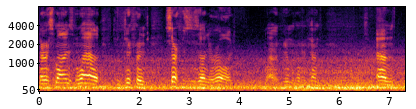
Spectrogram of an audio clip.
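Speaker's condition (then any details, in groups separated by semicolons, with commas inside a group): Mouth cancer surgery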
